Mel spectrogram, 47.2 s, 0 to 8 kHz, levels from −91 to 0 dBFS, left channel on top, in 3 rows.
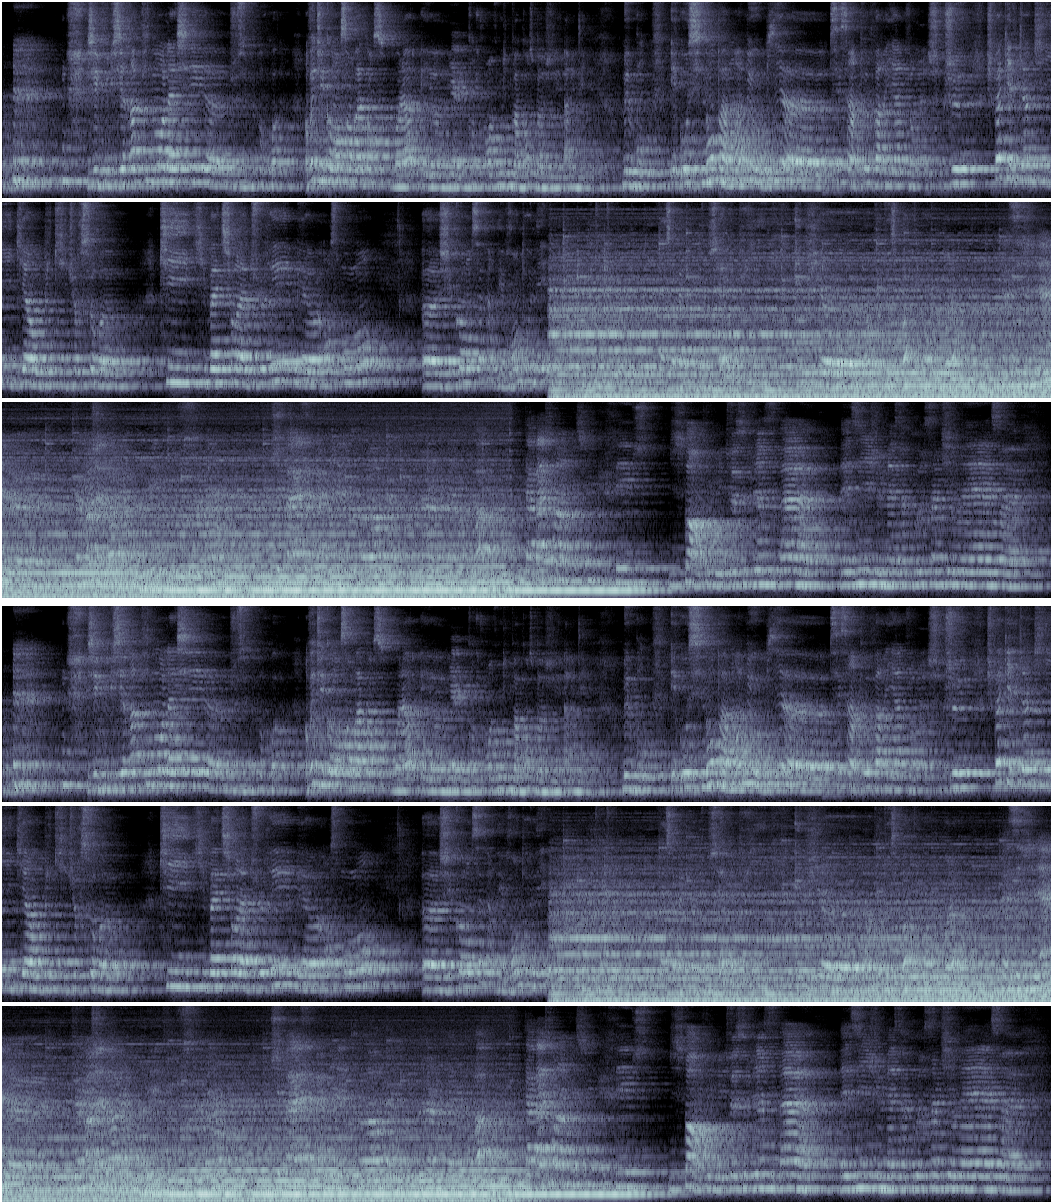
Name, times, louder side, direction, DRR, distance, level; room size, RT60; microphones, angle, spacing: voice 1, 0.1-0.5 6.7-6.9 24.4-24.8 30.7-32.2 32.5-34.9 35.5-38.8 39.2-41.1 41.5-47.0, equal, 20° right, -7 dB, 1.4 m, -28 dB
voice 2, 0.9-4.2 4.5-17.6 18.1-21.3 22.0-24.0 24.6-30.2, left 1 dB, 5° left, -3 dB, 1.8 m, -28 dB
sound 1, 23.9-39.1, left 1 dB, 30° left, 1.2 m, -23 dB
sound 2, 33.5-41.1, equal, 65° left, 0.8 m, -22 dB
9.9 x 9.3 x 5.7 m, 2.4 s
head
